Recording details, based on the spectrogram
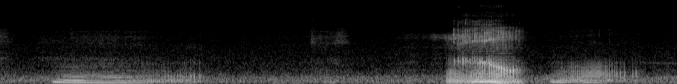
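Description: Two loud, rough, low rattling breaths during sleep, each followed by a softer breath out: typical snoring.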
